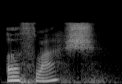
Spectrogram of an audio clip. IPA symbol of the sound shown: ə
